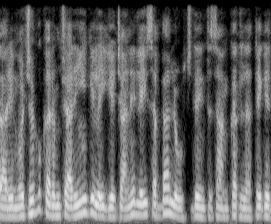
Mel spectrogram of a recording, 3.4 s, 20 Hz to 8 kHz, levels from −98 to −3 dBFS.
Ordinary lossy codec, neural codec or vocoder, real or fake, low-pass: none; codec, 16 kHz, 4 kbps, FreqCodec, smaller model; fake; 7.2 kHz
